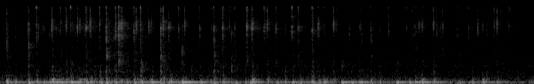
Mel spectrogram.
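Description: Fast fingertip typing on a white Apple full-size keyboard with an aluminium base and plastic keys produces a dense stream of light, bright clicks and taps. A steady low hum runs underneath the typing throughout.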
